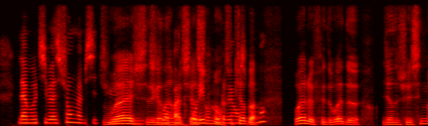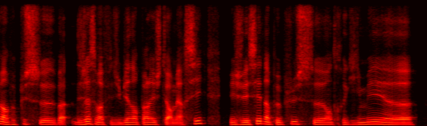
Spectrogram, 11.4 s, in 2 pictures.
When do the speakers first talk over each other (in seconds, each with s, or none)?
1.4 s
